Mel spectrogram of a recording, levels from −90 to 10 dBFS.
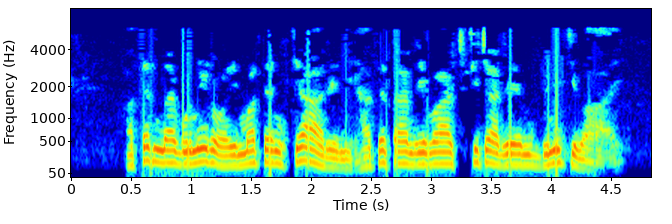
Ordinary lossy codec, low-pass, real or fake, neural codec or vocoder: MP3, 24 kbps; 7.2 kHz; real; none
